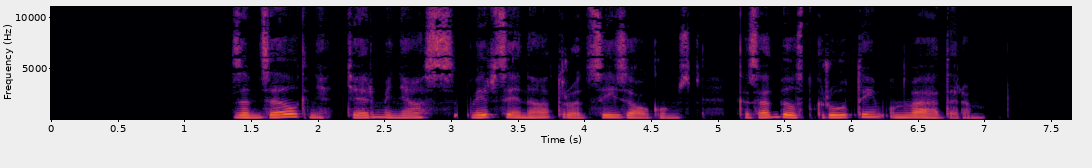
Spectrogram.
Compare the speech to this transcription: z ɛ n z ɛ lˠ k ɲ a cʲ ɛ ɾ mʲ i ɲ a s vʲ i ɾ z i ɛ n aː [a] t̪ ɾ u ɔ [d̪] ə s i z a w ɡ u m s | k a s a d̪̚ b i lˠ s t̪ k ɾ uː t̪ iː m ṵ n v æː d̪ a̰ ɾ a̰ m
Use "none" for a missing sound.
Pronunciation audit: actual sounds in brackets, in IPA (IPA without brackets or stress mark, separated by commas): a, d̪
